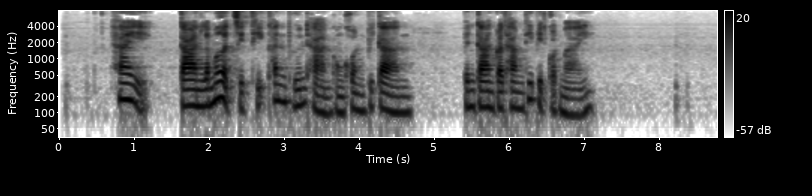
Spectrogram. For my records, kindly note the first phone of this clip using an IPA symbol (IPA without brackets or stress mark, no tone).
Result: h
